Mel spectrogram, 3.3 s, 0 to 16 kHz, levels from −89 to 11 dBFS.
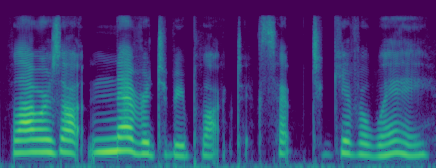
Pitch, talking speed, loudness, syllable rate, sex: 225 Hz, 185 wpm, -18 LUFS, 4.9 syllables/s, female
